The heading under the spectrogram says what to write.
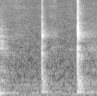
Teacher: लय बोलते हैं तो जीभ के दोनों बगल से वायु बाहर निकल जाती है, लय। ठीक है। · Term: पार्श्विक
